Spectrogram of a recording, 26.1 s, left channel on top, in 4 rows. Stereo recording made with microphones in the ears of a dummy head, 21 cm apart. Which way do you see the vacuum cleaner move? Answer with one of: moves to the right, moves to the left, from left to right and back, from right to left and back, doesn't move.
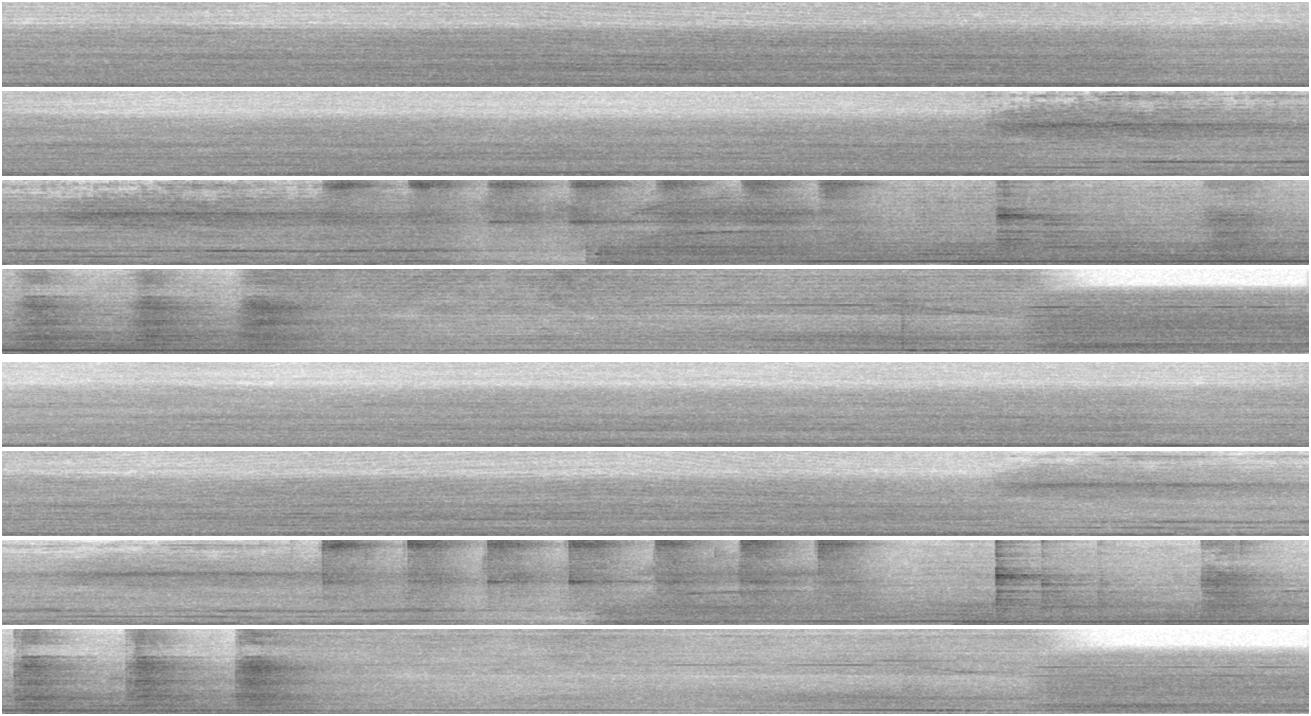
from left to right and back.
